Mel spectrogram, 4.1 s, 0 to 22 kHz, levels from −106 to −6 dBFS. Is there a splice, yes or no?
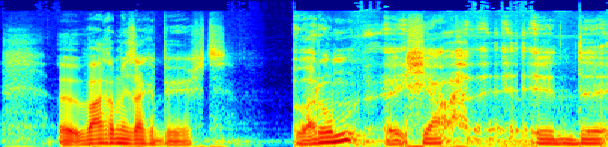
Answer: no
